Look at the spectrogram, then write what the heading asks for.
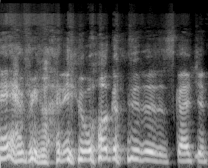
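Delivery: words breaking into laughter. Opening the show and welcoming everybody to the discussion, laughing while talking. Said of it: "I'm laughing because".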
